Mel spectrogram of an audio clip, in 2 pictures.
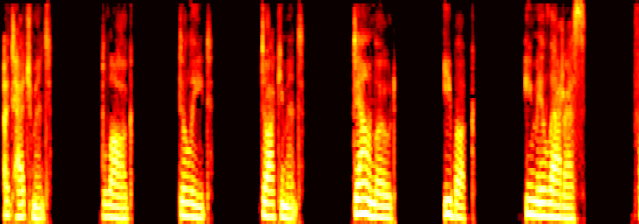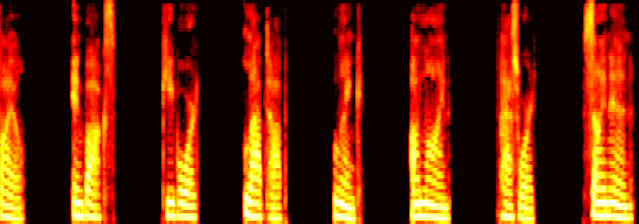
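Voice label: American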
